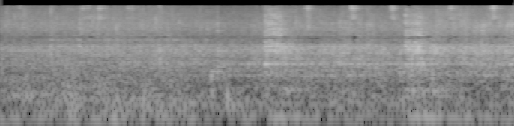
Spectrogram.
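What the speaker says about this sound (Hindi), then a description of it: "थोड़ा सा अदरक लहसुन को भी प्याज के साथ फ्राई कर लेते हैं" Ginger-garlic paste frying with softened onions in a pan for egg bhurji sizzles steadily and close, with a couple of louder bursts as the mixture is stirred.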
